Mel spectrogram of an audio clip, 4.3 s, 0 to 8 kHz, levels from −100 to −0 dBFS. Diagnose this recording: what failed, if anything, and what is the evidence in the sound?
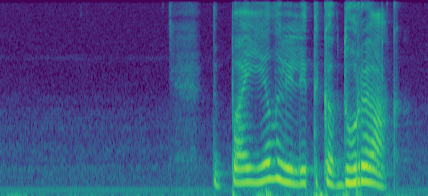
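Nothing failed; no audible fault anywhere in the speech.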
